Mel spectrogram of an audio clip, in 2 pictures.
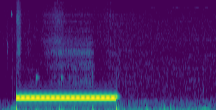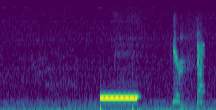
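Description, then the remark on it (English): After a phone call is cut off, a loud, steady phone line tone sounds for about two seconds, falls silent, then returns briefly for a second burst. A faint voice murmurs just after. “Hey, yeah, we got cut off somehow.”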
